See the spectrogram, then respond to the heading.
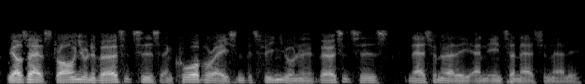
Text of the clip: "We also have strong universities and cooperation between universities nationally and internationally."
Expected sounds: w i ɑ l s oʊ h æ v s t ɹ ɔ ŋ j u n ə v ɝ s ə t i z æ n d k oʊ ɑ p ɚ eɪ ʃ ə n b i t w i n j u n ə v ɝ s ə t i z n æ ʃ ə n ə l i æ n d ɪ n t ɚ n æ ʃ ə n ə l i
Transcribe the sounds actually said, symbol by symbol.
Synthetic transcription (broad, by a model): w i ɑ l s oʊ h æ v s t ɹ ɔ ŋ j u n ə v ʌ s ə s i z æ n k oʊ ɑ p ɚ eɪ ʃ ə n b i s w i n j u n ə v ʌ s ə s i s n æ ʃ ə n ə l i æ n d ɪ n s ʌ n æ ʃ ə n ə l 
